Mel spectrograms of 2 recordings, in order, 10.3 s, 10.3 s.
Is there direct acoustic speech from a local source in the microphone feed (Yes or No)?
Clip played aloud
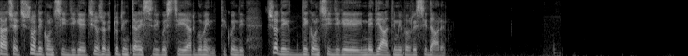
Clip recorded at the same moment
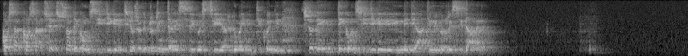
No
